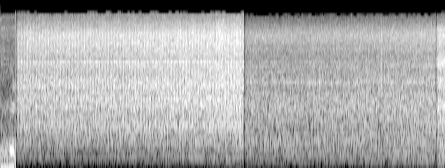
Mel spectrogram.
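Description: Steady street traffic noise, an even hiss with no single engine standing out; it drops suddenly to a quieter level about two and a half seconds in.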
